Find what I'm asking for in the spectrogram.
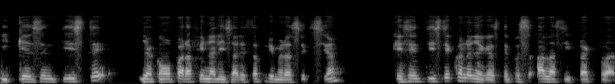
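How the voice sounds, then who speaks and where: A man with vocal fry talks at a moderate pace in a dry, close sound with no echo. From Colombia, Facatativá (Cundinamarca). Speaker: podcast host. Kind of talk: casual chat.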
